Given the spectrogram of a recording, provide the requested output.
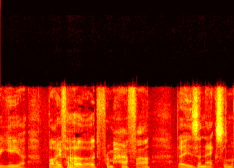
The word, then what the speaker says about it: Rafa: It's not Rafa? Yeah, you've been pronouncing it incorrectly all this time. Oh yes, because it's not Ronaldinho, it's Juanadinho. Yes, that's true. Okay, so Hafa.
